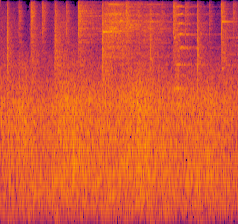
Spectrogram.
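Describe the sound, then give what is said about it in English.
Steady, broad roar of sea waves below a cliff, a continuous wash of surf with faint swells rising and falling, with no voices. “He could hear the sea below.”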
